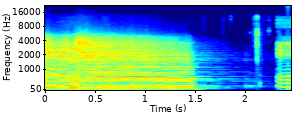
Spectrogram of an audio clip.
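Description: A thick fuzz electric guitar chord through a Kemper Profiler with a Marshall amp profile and a little reverb rings out loud and sustained, then cuts off, leaving a brief reverb tail before another distorted strum starts.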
